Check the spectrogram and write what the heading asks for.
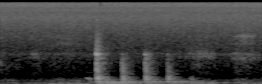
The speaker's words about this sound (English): A minute later, there's a knock on the door at the valve.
